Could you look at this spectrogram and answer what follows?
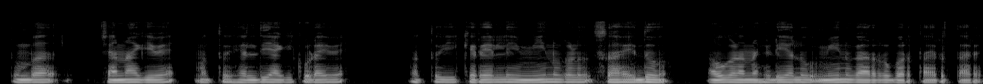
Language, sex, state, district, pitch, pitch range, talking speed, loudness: Kannada, male, Karnataka, Raichur, 105 Hz, 100-110 Hz, 110 wpm, -30 LUFS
